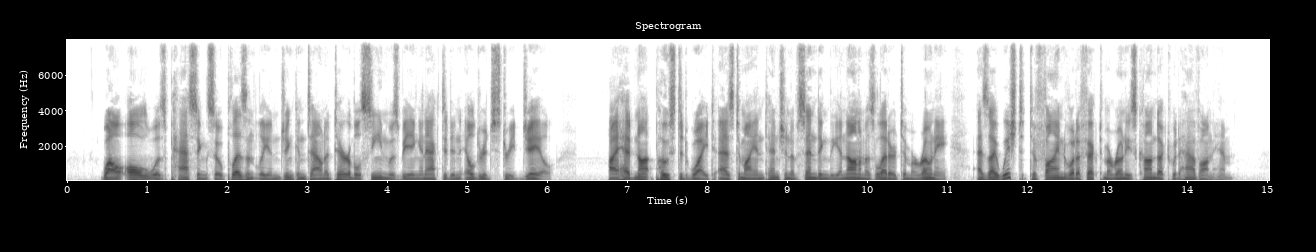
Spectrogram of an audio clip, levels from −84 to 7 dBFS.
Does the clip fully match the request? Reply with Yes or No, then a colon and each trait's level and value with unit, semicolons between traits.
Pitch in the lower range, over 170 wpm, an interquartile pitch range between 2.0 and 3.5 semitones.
Yes: low, 105 Hz; average, 190 wpm; average, 3.1 semitones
